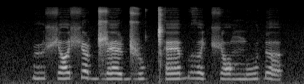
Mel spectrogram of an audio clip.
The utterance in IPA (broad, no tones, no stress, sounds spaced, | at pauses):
k͡p ʉ ʃ ʌ ʃ ʌ ɖ͡ʐ ɛ ɖ͡ʐ u ǀʰ ɛ bʱ ə t͡ʃ ɔ ŋ u ɗ ə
